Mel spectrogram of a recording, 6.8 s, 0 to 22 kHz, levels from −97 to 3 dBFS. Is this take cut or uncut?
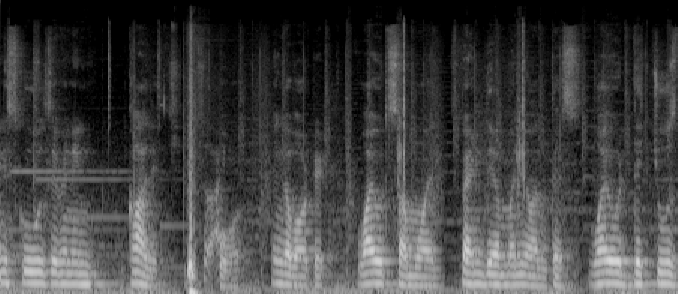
cut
